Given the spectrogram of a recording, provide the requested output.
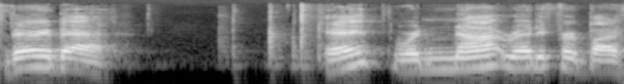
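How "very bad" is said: mock self-scolding. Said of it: "he plays that exact same trick".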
